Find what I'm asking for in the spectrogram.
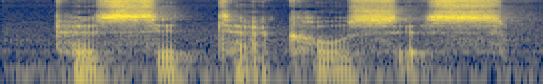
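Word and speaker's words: psittacosis: This is pitocosis. How do you pronounce it? Pesitacosis.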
